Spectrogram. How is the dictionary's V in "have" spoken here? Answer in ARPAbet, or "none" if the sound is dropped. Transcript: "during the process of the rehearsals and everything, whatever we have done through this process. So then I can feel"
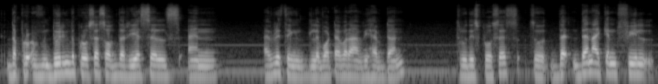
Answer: V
